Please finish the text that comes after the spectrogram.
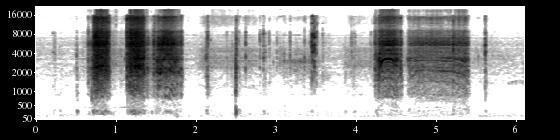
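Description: A power drill drives screws on a Rainbird DVF irrigation valve in several short, loud whirring bursts, with a long final run, separated by quiet gaps filled with close handling clicks and scrapes.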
